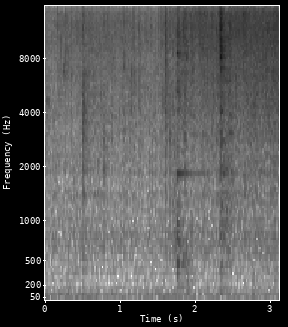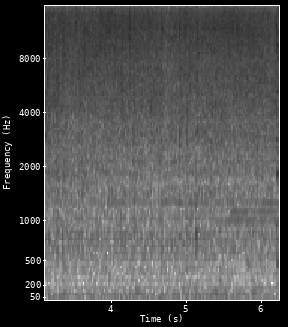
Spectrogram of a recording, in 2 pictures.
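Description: Butter for a red sauce pasta sizzles steadily in a pan as it is stirred, with a continuous frying hiss and a few faint scrapes and clicks, no voices.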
